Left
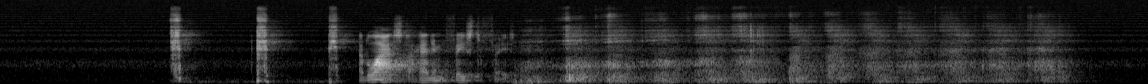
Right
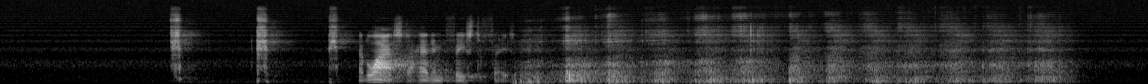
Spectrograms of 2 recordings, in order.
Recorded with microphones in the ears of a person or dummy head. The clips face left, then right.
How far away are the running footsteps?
About 2.5 m.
